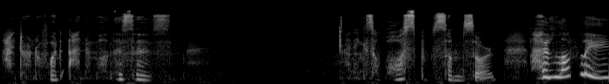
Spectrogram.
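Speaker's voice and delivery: soft, hushed, barely voiced whisper. Lauren films a wasp on camera, trying not to disturb it; whispering. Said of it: "I'm whispering for a wasp".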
